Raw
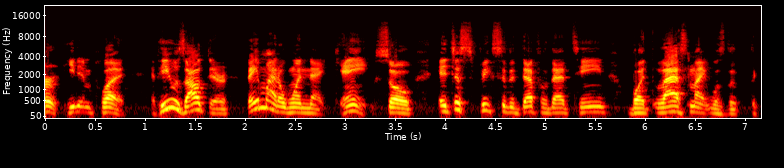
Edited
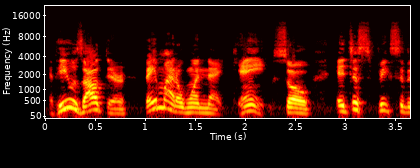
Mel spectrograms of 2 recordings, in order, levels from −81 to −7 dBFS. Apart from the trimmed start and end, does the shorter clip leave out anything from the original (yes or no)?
no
